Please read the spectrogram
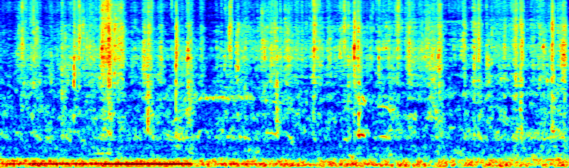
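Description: Faint rustling and crackling of grass and leaves being handled, with scattered soft clicks.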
